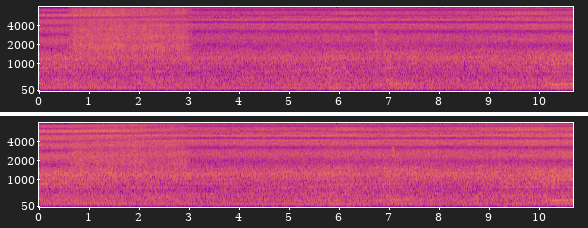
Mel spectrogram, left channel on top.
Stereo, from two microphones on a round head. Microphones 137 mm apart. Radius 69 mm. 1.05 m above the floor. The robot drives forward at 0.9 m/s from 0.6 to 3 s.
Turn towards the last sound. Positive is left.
turn(degrees=-15)  # may be behind; listen again after turning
